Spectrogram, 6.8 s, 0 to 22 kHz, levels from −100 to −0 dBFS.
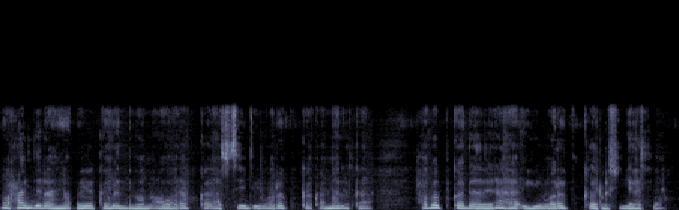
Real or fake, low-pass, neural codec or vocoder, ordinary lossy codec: fake; 10.8 kHz; codec, 24 kHz, 3 kbps, HILCodec; none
